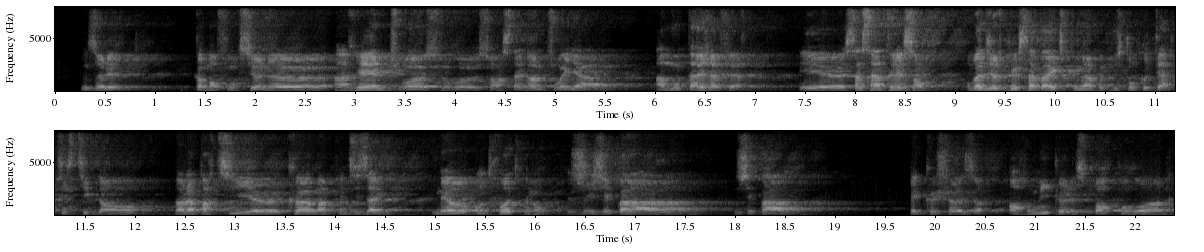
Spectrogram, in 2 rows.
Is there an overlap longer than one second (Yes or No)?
No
